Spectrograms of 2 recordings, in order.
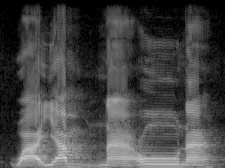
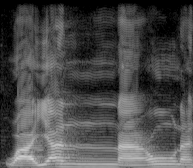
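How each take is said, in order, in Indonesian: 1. Bunyi m diucapkan dengan jelas sebelum n. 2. Bunyi m menyatu dengan bunyi n yang mengikutinya. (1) "Harus wayam nauna" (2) "Tidak boleh wayan nauna"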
